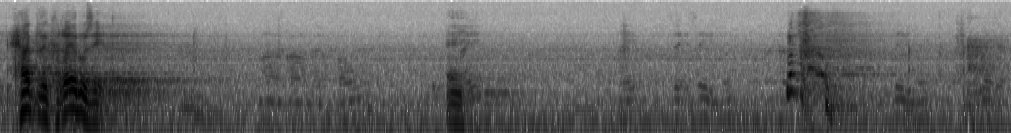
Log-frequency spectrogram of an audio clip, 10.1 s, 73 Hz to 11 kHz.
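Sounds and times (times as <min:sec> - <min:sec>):
speech: 0:00.2 - 0:01.2
sneeze: 0:08.0 - 0:08.7.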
